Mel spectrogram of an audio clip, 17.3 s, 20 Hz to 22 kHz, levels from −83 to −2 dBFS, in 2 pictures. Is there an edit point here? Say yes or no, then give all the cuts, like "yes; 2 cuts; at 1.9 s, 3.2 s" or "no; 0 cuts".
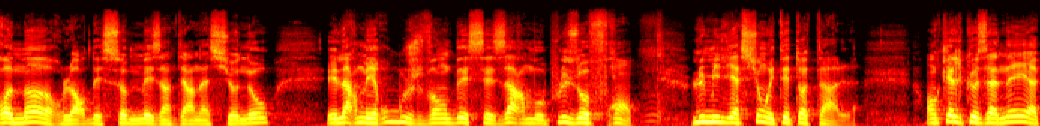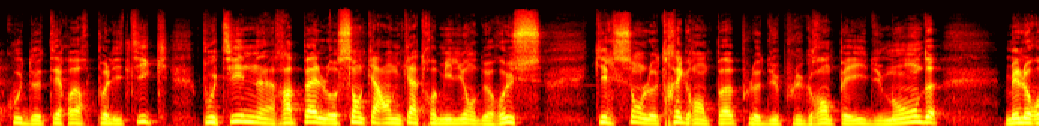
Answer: yes; 2 cuts; at 7.6 s, 10.2 s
